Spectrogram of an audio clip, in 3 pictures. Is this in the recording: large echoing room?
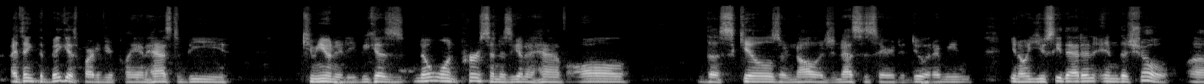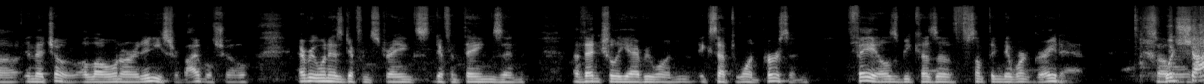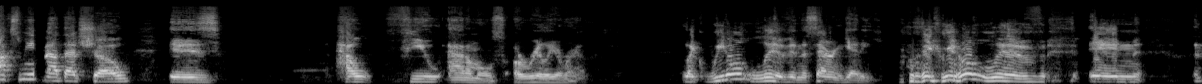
no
